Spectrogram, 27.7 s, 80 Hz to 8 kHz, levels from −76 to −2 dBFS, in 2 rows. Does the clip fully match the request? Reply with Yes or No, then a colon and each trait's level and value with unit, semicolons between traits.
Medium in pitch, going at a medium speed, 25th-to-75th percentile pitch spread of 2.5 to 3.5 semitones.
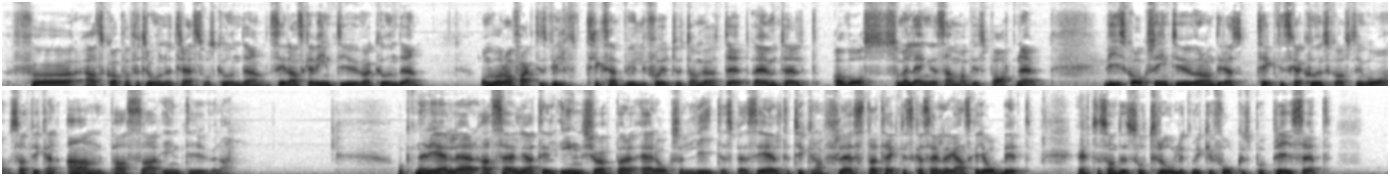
Yes: medium, 145 Hz; average, 170 wpm; average, 3.2 semitones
